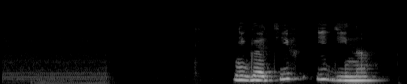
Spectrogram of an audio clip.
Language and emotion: Russian, neutral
